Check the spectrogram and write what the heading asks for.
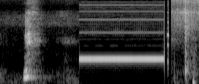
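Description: A brief vocal sound, then a steady electronic beep tone lasting about a second that cuts off abruptly.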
